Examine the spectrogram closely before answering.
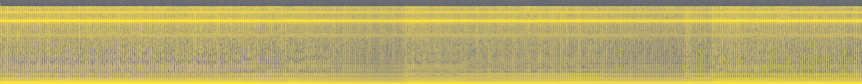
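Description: Steady electrical hum and buzz, a low drone with many overtones that stays level and unchanging throughout, with a faint thin high whine above it.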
